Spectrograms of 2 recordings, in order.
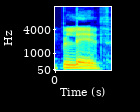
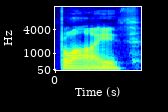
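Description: First: The vowel is a short 'ih' sound. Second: The vowel is a long 'eye' sound. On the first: The speaker calls it wrong. "You wouldn't say Blith" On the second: The speaker calls it right. "I'm assuming it's Blythe"

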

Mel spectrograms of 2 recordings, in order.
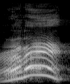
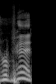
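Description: First: It is said in a growling, fired-up voice. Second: It is said in a plain, calm voice.

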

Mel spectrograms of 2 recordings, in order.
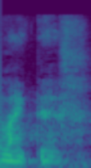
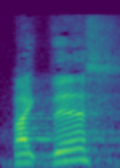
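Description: First: The phrase is spoken softly. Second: The phrase is spoken loudly. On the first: This is how God speaks. "but more like this" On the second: This is how God does not speak. "God speaks not like this"

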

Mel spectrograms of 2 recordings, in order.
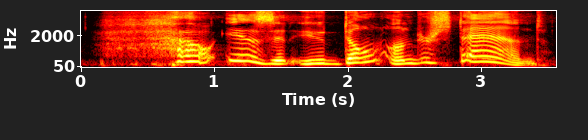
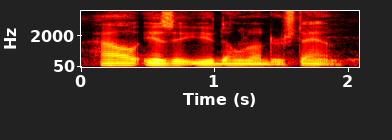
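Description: First: It is said with strong emotion. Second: It is said flatly, without emotion.

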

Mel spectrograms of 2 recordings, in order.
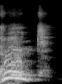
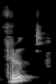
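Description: First: The word is barked out harshly and angrily. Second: The word is said calmly without force. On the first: The speaker calls it right. "There it is" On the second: The speaker calls it wrong. "You didn't sound angry enough"

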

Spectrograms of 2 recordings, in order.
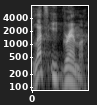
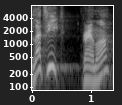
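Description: First: It runs straight on with no pause. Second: There is a pause before 'grandma'.

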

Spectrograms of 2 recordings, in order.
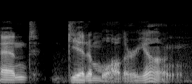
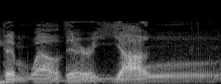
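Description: First: It is said in a plain, neutral tone. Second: It is said in a deliberately creepy tone.

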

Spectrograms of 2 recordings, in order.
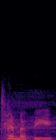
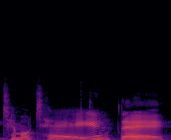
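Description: First: The name is pronounced the plain English way. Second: The name is pronounced the French way. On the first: "so he prefers to be called" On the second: "Technically, his name would be Timothée. Because it has that accent aigu"

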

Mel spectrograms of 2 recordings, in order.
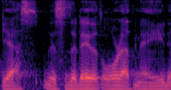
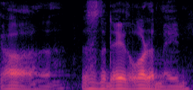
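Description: First: It is said in a joyful, upbeat tone. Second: It is said in a gloomy, reluctant tone.

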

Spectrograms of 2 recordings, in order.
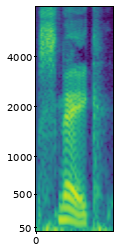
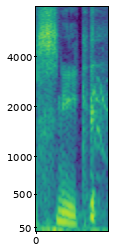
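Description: First: The vowel sounds like 'ay' in snake. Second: The vowel sounds like 'ee' in sneak. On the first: This is the local pronunciation of the name. "It's pronounced snake in Dutch" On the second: This is a playful reading of the name as spelled. "but I like to think of it as going to sneak"

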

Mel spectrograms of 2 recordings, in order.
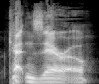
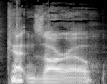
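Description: First: A vowel in the name sounds like E. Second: A vowel in the name sounds like A. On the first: This is how it was said on TV. The speaker calls it wrong. "is how they were pronouncing it on TV" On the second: This is how it was said on another show. The speaker calls it right. "because it's an A, not an E"

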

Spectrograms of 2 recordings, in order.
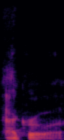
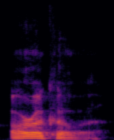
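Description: First: The name is said without the extra A sound. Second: The name is said with an extra A sound. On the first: "I think I'm skipping that extra A"

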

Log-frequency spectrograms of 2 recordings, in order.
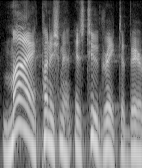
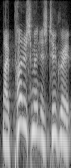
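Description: First: It is read slowly and deliberately. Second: It is read at a normal pace.

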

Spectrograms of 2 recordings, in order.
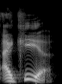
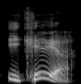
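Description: First: The name is said in its American form. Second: The name is said in its Swedish form. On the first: The speaker calls it wrong. "I always thought it was IKEA" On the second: The speaker calls it right. "It's pronounced IKEA"

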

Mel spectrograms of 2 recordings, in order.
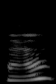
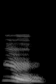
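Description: First: The pitch rises at the end. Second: The pitch falls at the end.

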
